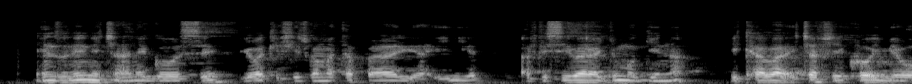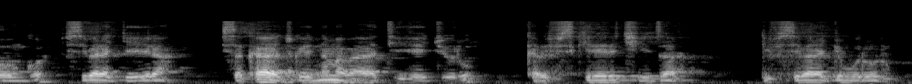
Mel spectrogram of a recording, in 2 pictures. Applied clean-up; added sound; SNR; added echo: classical method WPE with log-MMSE.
